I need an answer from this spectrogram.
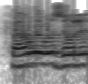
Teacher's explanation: زا کو زور سے پڑھیں گے لام کے ساتھ ملائیں گے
